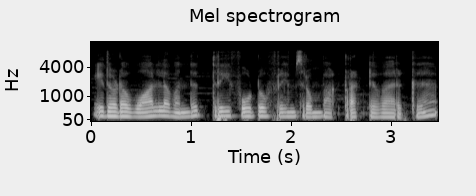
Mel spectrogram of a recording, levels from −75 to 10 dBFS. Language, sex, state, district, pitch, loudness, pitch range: Tamil, female, Tamil Nadu, Nilgiris, 135 Hz, -19 LUFS, 125-145 Hz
